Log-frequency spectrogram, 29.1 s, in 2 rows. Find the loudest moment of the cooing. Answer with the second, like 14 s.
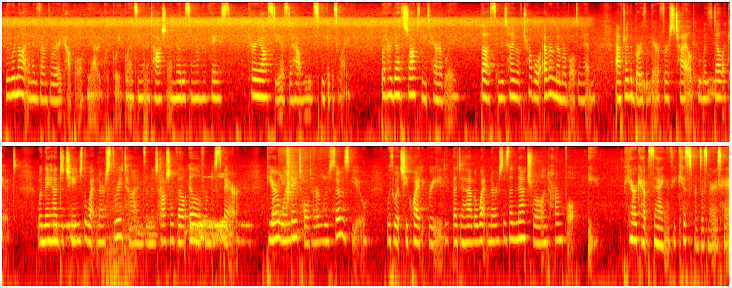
19 s.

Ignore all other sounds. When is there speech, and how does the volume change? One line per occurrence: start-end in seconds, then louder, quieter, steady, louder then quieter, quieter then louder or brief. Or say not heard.
0.1-29.0 steady.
